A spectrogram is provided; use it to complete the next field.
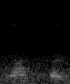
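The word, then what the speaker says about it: Ronceverte: And the line went down to Roncevaret. Steve, am I pronouncing that correctly? Roncevaret.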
